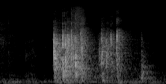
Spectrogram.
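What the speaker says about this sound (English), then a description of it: "it does shuffle, get your hands around it quite well, ripple shuffle" Tarot deck of oracle-size cardstock cards being ripple shuffled close by, a short soft burst of fluttering card riffle followed by a couple of quieter taps as the cards settle.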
